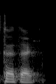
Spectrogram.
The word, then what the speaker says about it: Têtek: There's like soft E. It's this E with a hook over it, and it makes the T like softer, so it's Têtek.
